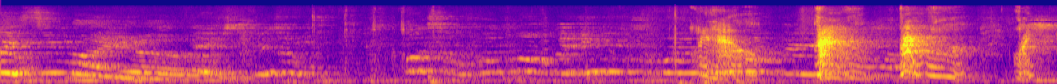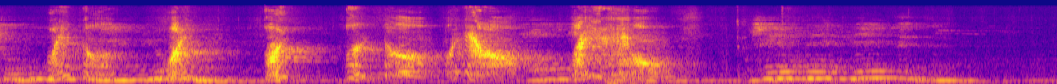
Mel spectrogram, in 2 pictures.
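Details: Pet cockatoo indoors, battling a person on a sofa: rapid bursts of harsh, raspy, broadband screeches and squawks, several per second, rising in intensity midway, with brief gargling grunts between them and a low room hum.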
